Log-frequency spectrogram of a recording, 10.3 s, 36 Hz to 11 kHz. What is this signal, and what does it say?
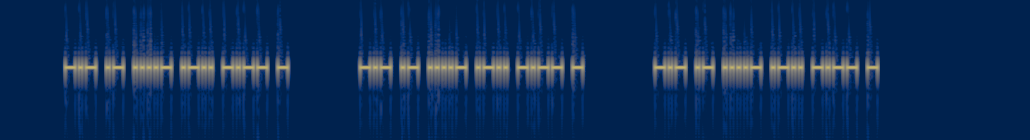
Morse code, heard as a keyed tone, about 34 wpm, 700 Hz. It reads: KA4LYT KA4LYT KA4LYT
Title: USA Call Signs - 6 Characters - Repeated 3x - 35wpm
